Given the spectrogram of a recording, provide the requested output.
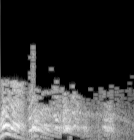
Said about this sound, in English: Hey, that dog. Look vicious. Easy, King. He won't hurt you.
